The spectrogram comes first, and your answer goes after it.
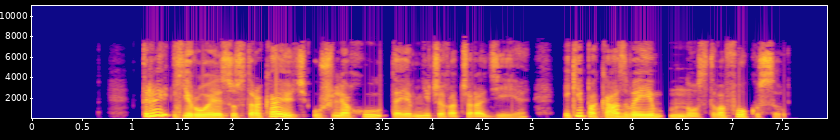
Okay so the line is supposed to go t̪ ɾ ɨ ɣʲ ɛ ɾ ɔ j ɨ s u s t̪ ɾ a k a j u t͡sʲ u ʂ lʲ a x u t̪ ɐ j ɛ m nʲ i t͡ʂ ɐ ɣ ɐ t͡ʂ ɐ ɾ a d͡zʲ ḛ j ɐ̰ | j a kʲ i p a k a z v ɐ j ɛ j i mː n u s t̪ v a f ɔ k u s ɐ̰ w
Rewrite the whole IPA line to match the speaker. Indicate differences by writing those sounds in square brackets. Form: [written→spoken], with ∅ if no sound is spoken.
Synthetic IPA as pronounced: t̪ ɾ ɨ ɣʲ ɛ ɾ ɔ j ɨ s u s t̪ ɾ a k a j u t͡sʲ u ʂ lʲ a x u t̪ ɐ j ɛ m nʲ i t͡ʂ ɐ ɣ ɐ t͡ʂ ɐ ɾ a d͡zʲ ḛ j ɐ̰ | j a kʲ i p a k a z v ɐ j ɛ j i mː n [u→ɔ] s t̪ v [a→ɐ] f ɔ k u s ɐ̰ w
